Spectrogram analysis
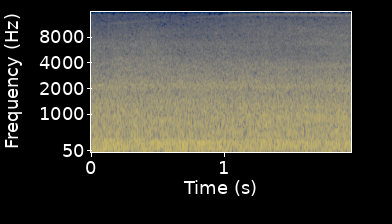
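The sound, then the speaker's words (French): A van passes close by a cyclist while overtaking a truck on the right, amid heavy traffic on a road with three car lanes each way: a dense, steady roar of engines and tyres that stays loud and constant throughout, with no voices. “Ah bah là, on vient de se faire frôler par une camionnette qui double un camion par la droite.”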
